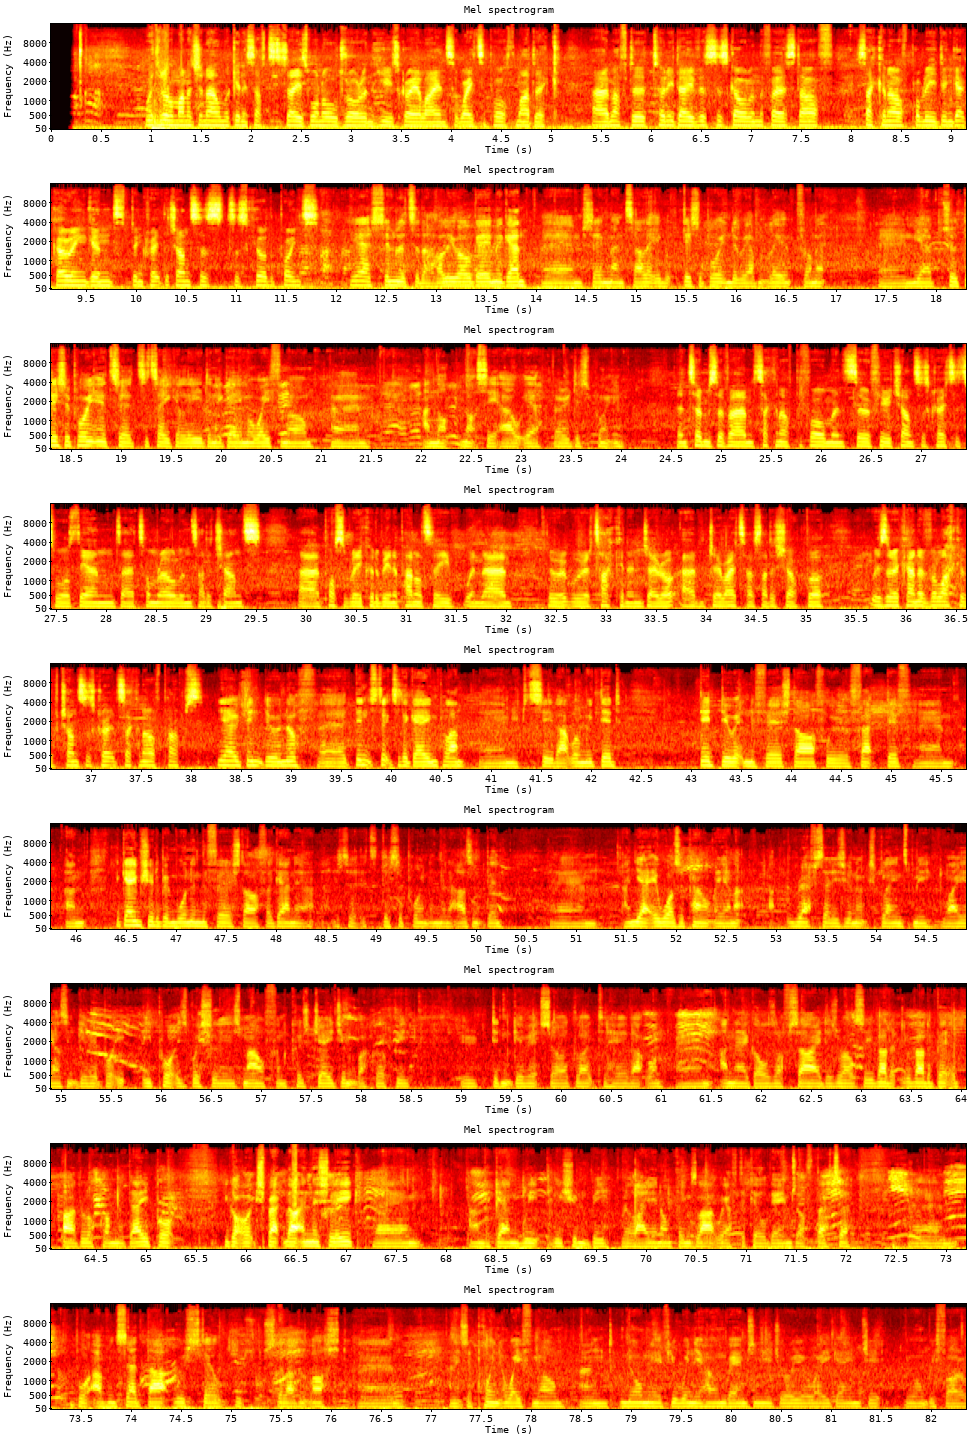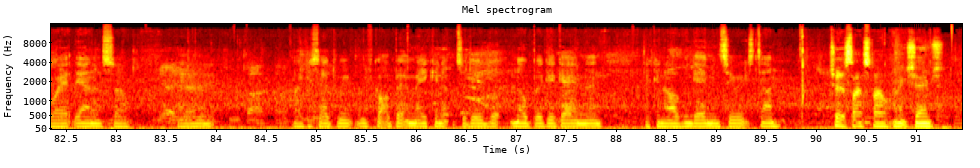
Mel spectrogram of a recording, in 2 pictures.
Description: Post match reaction
Interview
